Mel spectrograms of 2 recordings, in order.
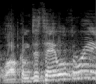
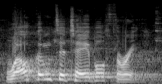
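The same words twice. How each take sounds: First: It is said with lively enthusiasm. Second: It is said flatly, without enthusiasm.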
